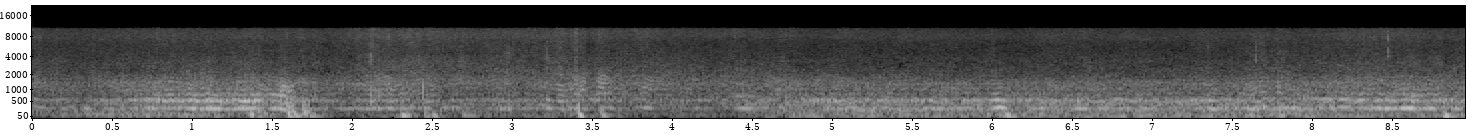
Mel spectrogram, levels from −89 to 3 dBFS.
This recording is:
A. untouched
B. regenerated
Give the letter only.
B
